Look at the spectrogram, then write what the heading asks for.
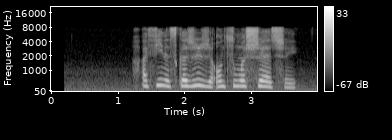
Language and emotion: Russian, neutral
